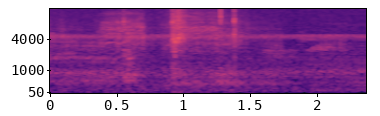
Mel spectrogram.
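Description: Faint handling of a Suzuki DL650's side stand as it is swung out by hand: a couple of light metal clicks about a second apart, over quiet garage room tone.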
